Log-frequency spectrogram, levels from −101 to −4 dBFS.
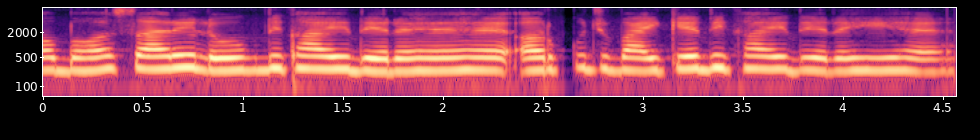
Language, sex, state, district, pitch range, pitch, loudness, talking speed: Hindi, female, Odisha, Nuapada, 240-265 Hz, 245 Hz, -13 LUFS, 195 wpm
